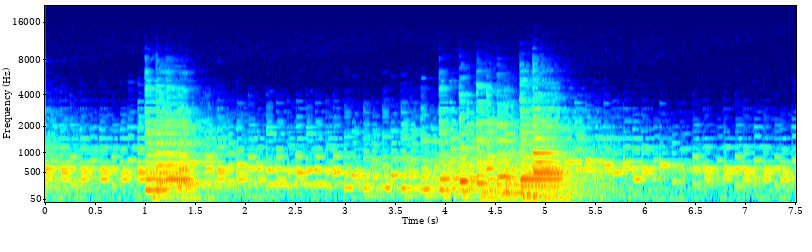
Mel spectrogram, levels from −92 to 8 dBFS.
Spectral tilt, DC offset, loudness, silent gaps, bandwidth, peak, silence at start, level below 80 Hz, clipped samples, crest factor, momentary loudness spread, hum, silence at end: -8 dB/octave; under 0.1%; -23 LUFS; none; 8.6 kHz; -4 dBFS; 0 s; -40 dBFS; under 0.1%; 18 dB; 13 LU; none; 0 s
